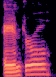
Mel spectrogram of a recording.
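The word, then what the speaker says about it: Anderl: Judge Esther Salas' son, David, I don't know if I can say, I looked up how to pronounce this. It sounds like it's pronounced Andrew, was killed on Sunday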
